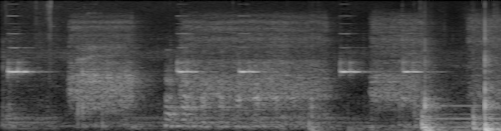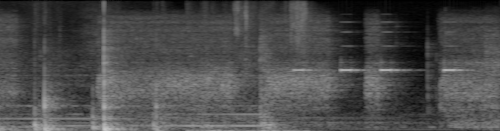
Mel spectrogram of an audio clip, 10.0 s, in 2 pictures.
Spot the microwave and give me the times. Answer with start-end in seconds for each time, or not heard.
0.0-9.9.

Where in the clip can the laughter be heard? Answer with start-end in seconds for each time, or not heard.
1.6-3.0.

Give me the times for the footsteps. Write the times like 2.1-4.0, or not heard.
3.0-8.2.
